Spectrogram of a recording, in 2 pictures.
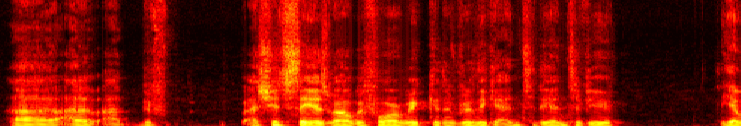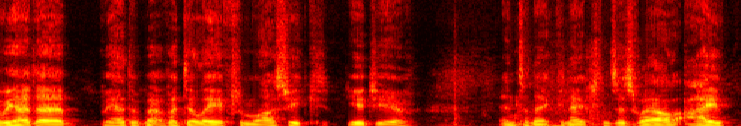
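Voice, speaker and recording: Male musician guest, hoarse, lowish voice, rambling hesitant delivery. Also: flat delivery, brisk, a bit bright. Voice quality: hesitant, lots of fillers and restarts. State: hoarse, recovering lost voice. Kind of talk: casual interview chat.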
